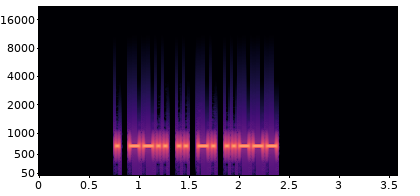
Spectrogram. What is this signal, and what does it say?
Morse code, heard as a keyed tone, about 36 wpm, 700 Hz. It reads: EZIN2
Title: Code Groups - 5 Letter:Numbers - 35wpm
